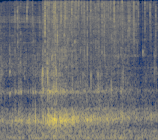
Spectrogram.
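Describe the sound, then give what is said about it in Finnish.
A litre of rinsed rowanberries tumbling into a pot of boiling water to make rowanberry jelly, a continuous watery rush and sizzle that swells briefly near the middle, with no voices. “Ja nyt mä laitan ne tänne kattilaan sitten kiehumaan noin vartiksi.”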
